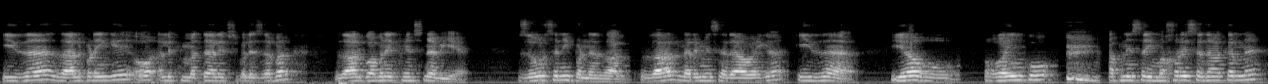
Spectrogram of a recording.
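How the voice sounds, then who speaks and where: A man with an Urdu-speaking accent teaching Quran recitation, slowly drawing out verses and then explaining the rules in plain speech. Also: sits high, a little mellow. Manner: slow drawn-out recitation between plain spoken explanations. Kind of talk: tajweed recitation lesson. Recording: echoey, dull lo-fi sound.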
